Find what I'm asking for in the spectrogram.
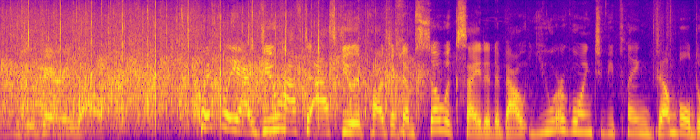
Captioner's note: applause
